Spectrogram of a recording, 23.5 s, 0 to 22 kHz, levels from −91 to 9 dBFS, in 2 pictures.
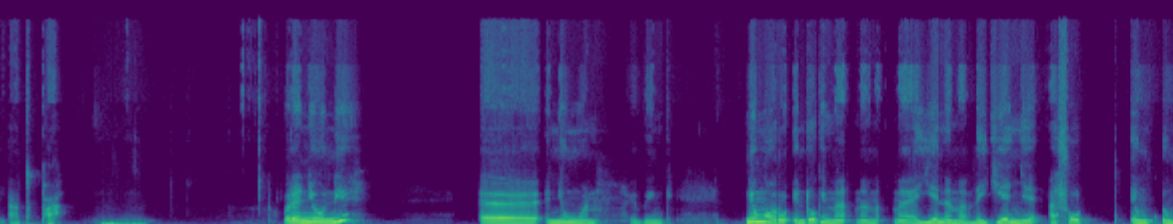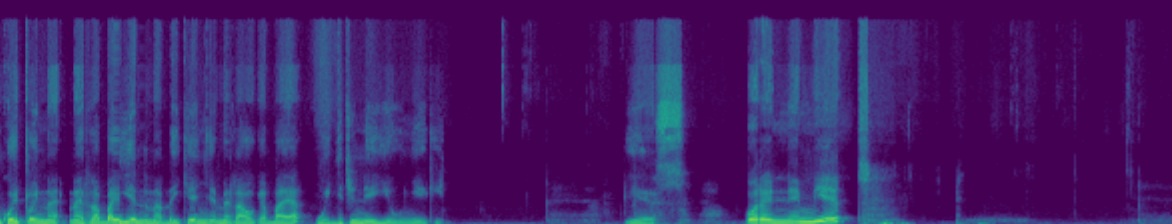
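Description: Around 7.77 s the speech gets a quick rough patch, and it happens again at 8.66, 9.06, 9.10, 9.62 and 9.72 s. Each is a lost packet rebuilt from error correction: a 20 ms stretch decoded from the low-bitrate backup copy in the next packet, so there's no gap, just a grainier, noisier moment.

From 8.82 to 8.86 s there's a short concealed packet loss. About 20 ms never arrived, and the decoder extended the preceding sound to cover it before crossfading back, which comes across as a brief smear or wobble.

Between 12.86 and 14.02 s there's repeated packet loss with a robotic sound. Four separate holes, the longest about 40 ms and around 120 ms missing in total, get patched one after another. The result is choppy, with bits of the speech dropping out.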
